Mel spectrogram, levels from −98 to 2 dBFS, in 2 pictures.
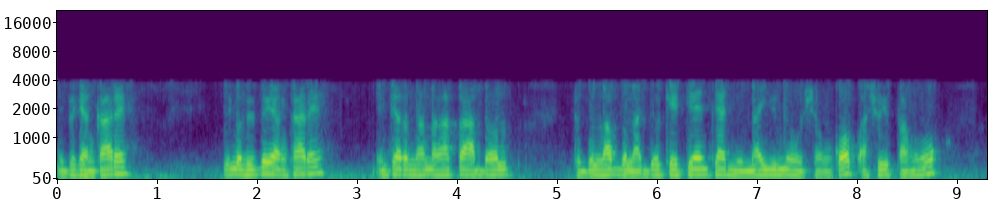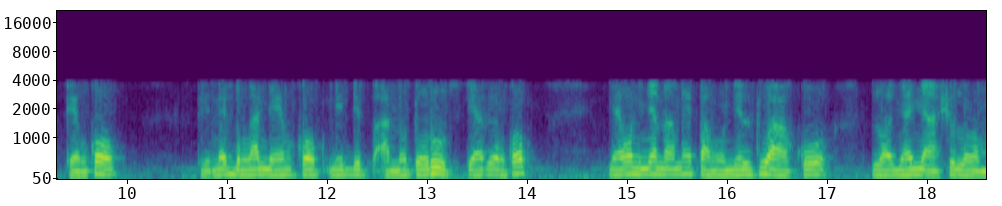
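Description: G.723.1 codec damage runs from start to end of this speech clip, and it is heavy. The codec squeezes the signal into 30 ms frames and rebuilds the voice from a coarse model that updates only once per frame, at a data rate consistent with its 6.3 kbit/s mode. Nothing survives above 3.8 kHz, so the speech sounds muffled and hoarse, sibilants and plosives smear together, and consonants lose their edges.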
